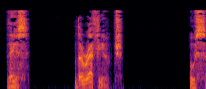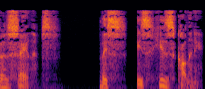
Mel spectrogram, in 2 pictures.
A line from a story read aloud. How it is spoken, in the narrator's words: Zo asked, speaking slowly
